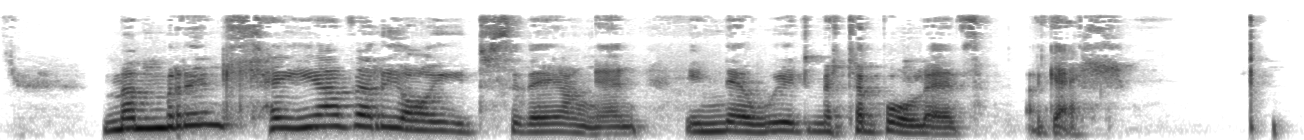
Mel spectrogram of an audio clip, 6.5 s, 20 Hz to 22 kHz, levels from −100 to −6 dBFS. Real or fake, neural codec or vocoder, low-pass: real; none; 14.4 kHz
